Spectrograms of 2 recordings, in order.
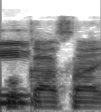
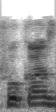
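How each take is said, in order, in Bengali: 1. শব্দটির পরে একটি বাড়তি স্বরধ্বনি যোগ করা হয়। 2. শব্দটি কোনো স্বরধ্বনি যোগ না করেই পরিষ্কারভাবে শেষ হয়। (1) "এটার পরে এ কেন বলতেছেন" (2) "আপনি শুধু ফোকাস বলেন"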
